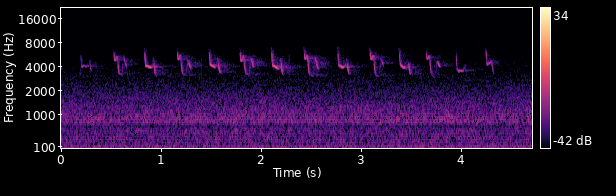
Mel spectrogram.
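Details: Common chiffchaff recorded in mid-spring in a nature reserve in Estonia with a Zoom F6 and Sennheiser MKH 8040; a series of about thirteen short, sharp, downslurred notes, roughly three per second, over a quiet low background hiss.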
